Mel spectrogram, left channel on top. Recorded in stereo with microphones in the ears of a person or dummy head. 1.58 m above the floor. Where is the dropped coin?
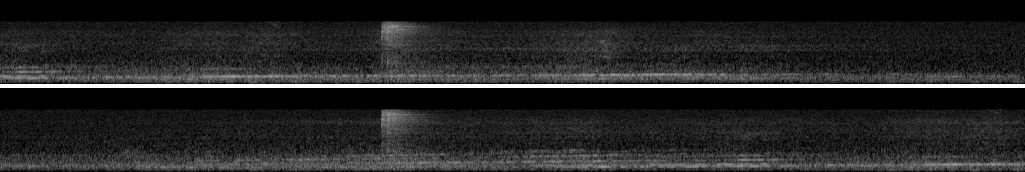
Centre (ahead or behind), 5.5 m.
